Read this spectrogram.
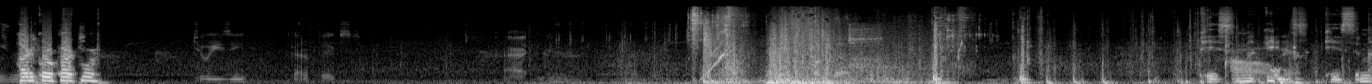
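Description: A young man talks into a close microphone.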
